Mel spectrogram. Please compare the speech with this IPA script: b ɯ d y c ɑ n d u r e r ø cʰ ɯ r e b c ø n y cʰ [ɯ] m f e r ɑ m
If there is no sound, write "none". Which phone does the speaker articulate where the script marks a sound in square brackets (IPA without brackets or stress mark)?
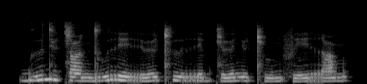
u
